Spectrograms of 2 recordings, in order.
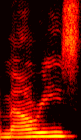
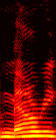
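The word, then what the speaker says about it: Māori: the maoris the ins english pronunciation is maori but the maoris roll their r's i can't roll my r's so sometimes i say malibu maori but usually i'll say maori because i can't do justice and the marae again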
